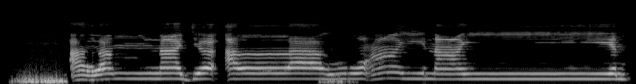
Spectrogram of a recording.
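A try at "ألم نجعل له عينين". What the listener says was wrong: Disempurnakan mat silah sugroknya dua harokat. Alam naj'allahu lahu ainain.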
